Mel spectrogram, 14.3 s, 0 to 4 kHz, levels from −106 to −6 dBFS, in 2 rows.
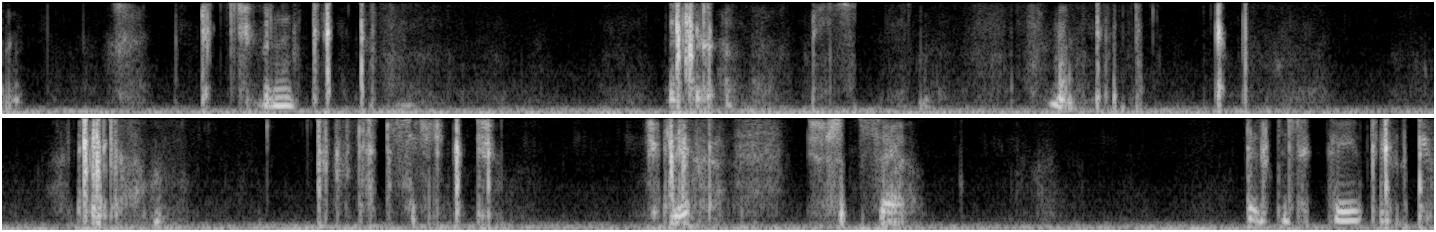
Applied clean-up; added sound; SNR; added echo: neural diffusion model UNIVERSE++.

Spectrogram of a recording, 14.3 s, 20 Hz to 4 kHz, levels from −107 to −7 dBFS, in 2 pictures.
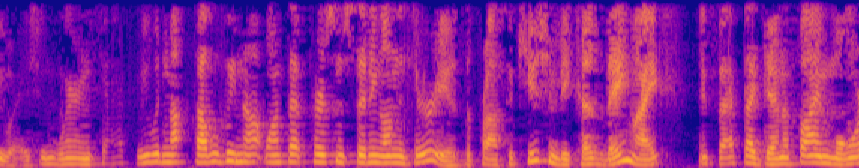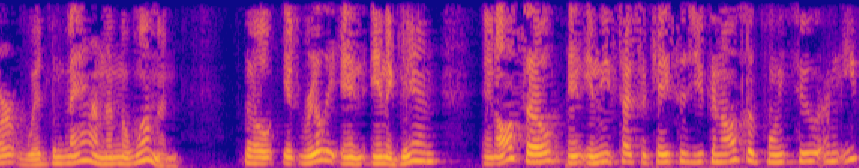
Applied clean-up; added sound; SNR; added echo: neural mask model DeepFilterNet 3.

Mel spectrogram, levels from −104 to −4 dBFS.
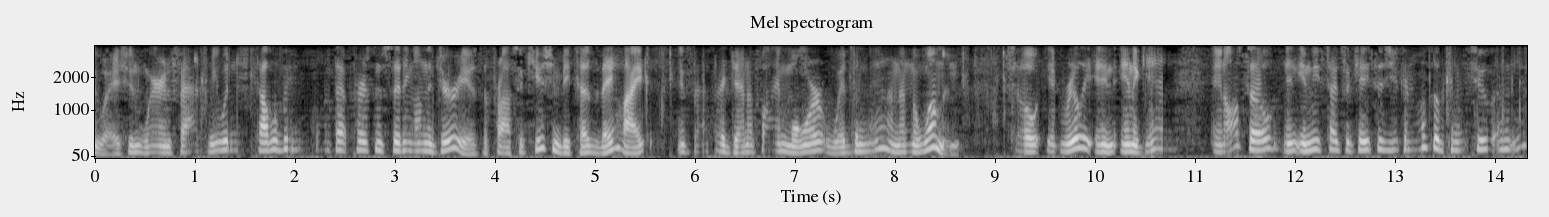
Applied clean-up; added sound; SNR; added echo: neural separator model SepFormer WHAM!.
